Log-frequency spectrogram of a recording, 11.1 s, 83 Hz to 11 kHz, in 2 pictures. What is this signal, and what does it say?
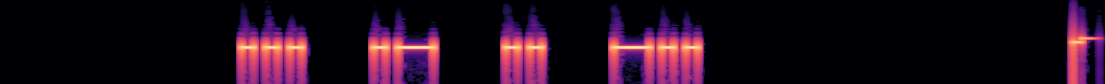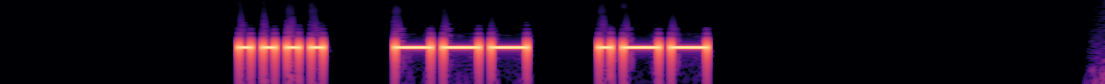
Morse code, heard as a keyed tone, about 20 wpm, spaced as for 15 wpm, 700 Hz. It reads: SAID HOW
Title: 2x Character Spacing - Top 100 Words - 20wpm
